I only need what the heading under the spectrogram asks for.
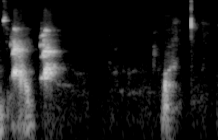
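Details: Blenheim Cavalier King Charles Spaniel puppies from a litter of five born at New Year's to Paris and Spike, in the Red Barn Cavaliers puppy pen: two short, bright squeals close together, then a lone, softer rising squeak after a pause.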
